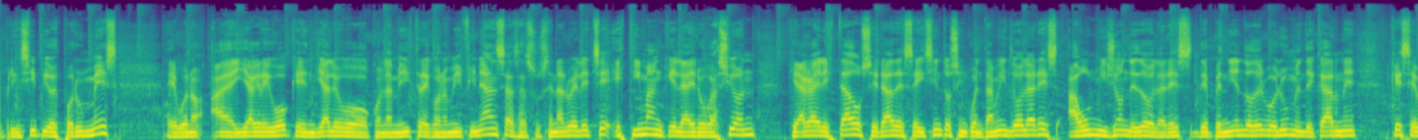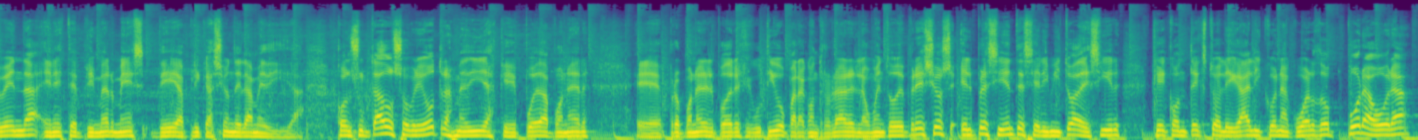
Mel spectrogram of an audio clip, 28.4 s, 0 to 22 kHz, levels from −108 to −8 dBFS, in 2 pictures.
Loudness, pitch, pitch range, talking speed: -11 LUFS, 125 Hz, 115-140 Hz, 185 wpm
